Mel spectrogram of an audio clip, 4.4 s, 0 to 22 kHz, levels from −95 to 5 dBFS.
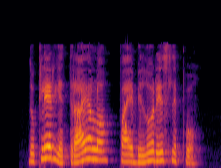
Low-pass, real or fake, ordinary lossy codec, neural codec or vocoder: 7.2 kHz; real; AAC, 32 kbps; none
